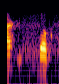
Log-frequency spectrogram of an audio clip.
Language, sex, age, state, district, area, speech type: Odia, female, 30-45, Odisha, Cuttack, urban, conversation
